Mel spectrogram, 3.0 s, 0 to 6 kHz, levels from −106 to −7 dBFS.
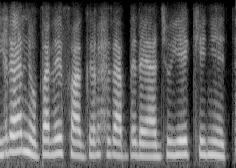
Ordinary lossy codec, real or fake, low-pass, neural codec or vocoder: Opus, 16 kbps; fake; 5.4 kHz; codec, 16 kHz in and 24 kHz out, 0.6 kbps, FocalCodec, streaming, 2048 codes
